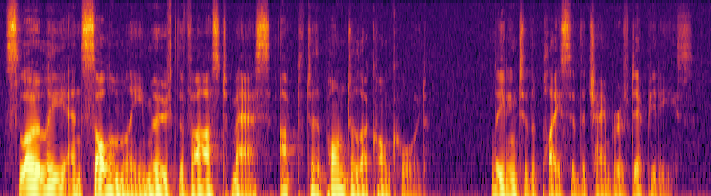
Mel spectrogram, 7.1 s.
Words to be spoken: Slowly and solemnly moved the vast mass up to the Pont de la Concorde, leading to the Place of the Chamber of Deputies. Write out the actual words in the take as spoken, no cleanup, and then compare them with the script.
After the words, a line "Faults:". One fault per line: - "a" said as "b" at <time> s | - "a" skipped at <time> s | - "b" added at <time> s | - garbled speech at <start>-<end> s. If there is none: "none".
Slowly and solemnly moved the vast mass up to the Pont de la Concorde, leading to the Place of the Chamber of Deputies.
Faults:
none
